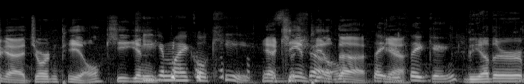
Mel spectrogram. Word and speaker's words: Key: have been perfect time for uh Keegan Michael Keel or whatever you say his name to go uh I don't know I can't talk heal now peels the other guy Jordan peel Keegan Michael Key yeah thank you the other mechanic that's unique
